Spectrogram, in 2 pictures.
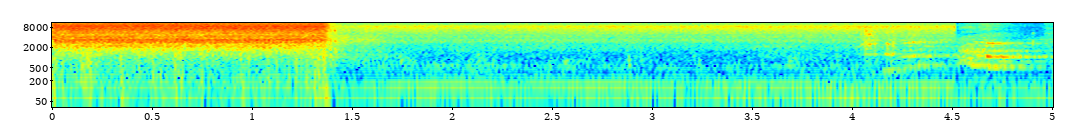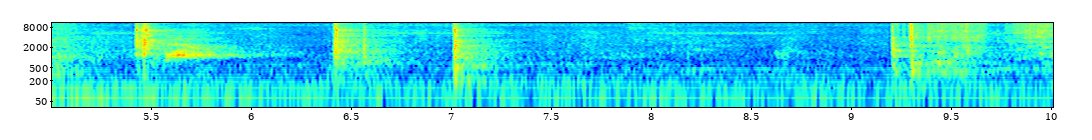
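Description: A closed pressure cooker with curry inside blasts a loud, steady hiss of steam that drops to a softer hiss before stopping. A dog then barks several times nearby.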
